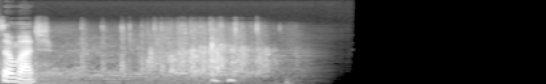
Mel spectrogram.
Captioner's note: crowd applauds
